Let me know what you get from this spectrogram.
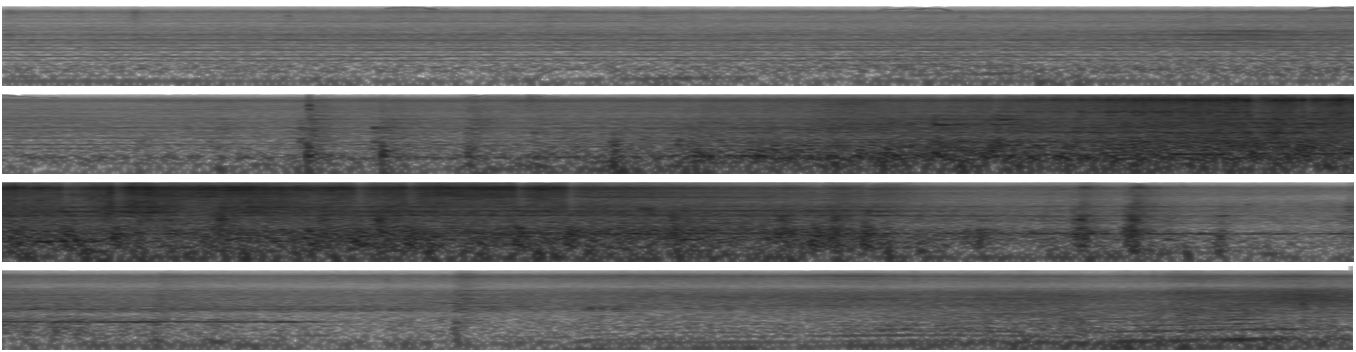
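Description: Sanyo Electric Railway train passing a level crossing. A steady ringing tone from the crossing warning sounds first. Then the train runs by close, wheels clacking over rail joints, getting loud and then fading away, and a rising motor whine comes near the end.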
